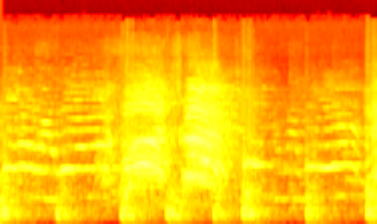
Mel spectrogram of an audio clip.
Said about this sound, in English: It's been kind of rainy and dreary in New York City lately, but on Wednesday, the sun was out as crowds of people rallied outside of News Corp's corporate offices in support of the HarperCollins union workers.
